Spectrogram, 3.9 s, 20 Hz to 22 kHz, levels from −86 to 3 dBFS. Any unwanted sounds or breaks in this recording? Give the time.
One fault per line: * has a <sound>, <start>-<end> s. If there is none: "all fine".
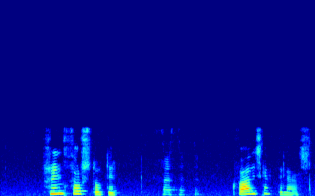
* has a laugh, 1.9-2.5 s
